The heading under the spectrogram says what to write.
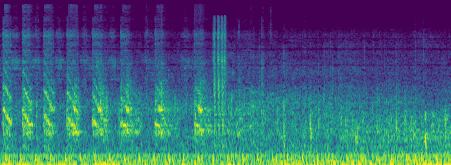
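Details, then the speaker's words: Honda Civic or Toyota Camry bought cheap, tiny battery, first start attempt after adding oil: slow, labored cranking with even beats about three per second fading out, never catches; crank no start, weak battery suspected. "That was a no dice. Grab the booster."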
